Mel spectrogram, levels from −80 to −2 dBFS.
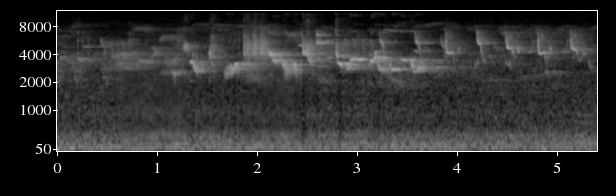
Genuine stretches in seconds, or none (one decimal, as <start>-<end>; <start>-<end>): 0.0-0.6; 1.3-1.9; 2.4-5.4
